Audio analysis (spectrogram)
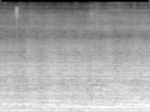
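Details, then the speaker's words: Home garage door opener in Hawaii won't open the door: constant low steady motor hum with no load change while the door stays still; owner suspects a loose chain, not confirmed. "So our garage door is not working. It's not opening, so we cannot get out from here. So look, it's not opening. It's just making that sound."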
